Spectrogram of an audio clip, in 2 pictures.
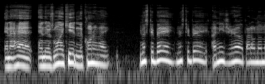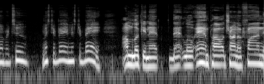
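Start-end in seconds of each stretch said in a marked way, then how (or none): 2.8-7.3 put-on higher, timid child calling for the teacher; small kid calling. Kid in corner voiced.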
